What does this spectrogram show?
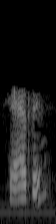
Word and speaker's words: Tavin: TAVIN? Could you call TAVIN? Yes. Okay. Am I pronouncing that right?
